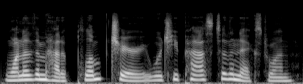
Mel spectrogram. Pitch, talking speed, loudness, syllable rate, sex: 195 Hz, 275 wpm, -15 LUFS, 6.2 syllables/s, female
